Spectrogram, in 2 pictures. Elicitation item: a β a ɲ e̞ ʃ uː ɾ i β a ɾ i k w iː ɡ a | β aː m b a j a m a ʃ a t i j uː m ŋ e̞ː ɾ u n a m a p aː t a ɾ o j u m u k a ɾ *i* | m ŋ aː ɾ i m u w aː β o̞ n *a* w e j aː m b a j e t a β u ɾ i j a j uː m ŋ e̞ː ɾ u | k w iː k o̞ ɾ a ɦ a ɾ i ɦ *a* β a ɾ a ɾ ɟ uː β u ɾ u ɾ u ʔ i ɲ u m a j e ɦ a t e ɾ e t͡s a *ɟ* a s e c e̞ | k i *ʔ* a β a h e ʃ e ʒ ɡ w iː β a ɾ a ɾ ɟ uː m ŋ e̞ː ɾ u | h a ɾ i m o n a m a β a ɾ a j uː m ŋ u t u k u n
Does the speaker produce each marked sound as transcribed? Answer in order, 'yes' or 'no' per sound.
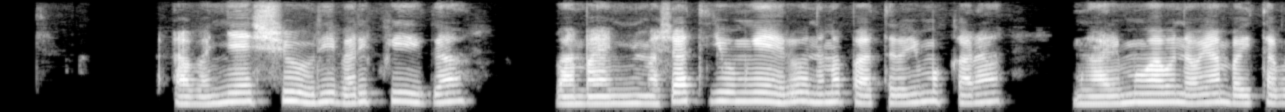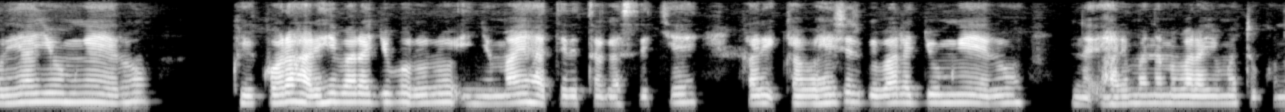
no, yes, no, no, no

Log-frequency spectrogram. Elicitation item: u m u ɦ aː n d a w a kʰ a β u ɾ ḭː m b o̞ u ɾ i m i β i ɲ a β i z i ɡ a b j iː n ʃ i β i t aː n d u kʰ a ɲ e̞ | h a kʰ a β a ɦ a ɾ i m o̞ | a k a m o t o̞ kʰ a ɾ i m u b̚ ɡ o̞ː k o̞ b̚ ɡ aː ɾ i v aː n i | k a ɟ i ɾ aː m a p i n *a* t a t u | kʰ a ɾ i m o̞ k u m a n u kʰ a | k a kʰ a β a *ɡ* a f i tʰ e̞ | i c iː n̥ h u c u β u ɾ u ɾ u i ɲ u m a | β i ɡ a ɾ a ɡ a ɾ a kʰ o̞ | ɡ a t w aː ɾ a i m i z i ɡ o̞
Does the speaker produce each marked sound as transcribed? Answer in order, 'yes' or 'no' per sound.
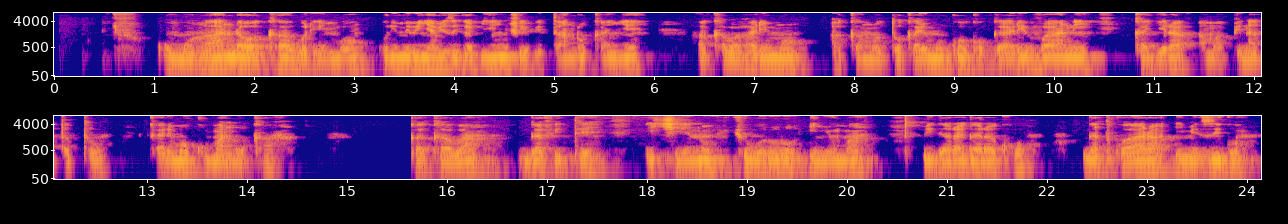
yes, yes

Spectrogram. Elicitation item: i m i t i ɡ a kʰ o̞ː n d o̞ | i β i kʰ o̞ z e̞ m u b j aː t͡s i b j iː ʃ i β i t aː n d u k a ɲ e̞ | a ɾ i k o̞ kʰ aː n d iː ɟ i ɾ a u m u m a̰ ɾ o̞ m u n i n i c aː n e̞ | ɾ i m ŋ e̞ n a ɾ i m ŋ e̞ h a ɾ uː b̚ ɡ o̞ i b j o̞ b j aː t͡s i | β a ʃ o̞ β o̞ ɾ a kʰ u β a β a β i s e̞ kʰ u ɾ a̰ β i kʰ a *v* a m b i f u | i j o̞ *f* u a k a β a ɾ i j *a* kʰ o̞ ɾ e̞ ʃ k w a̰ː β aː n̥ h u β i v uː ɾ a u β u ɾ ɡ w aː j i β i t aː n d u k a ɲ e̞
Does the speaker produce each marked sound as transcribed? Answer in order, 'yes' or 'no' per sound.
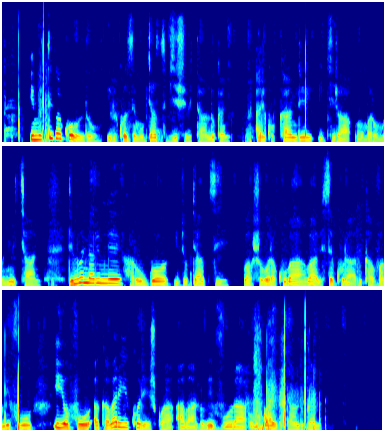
yes, yes, no

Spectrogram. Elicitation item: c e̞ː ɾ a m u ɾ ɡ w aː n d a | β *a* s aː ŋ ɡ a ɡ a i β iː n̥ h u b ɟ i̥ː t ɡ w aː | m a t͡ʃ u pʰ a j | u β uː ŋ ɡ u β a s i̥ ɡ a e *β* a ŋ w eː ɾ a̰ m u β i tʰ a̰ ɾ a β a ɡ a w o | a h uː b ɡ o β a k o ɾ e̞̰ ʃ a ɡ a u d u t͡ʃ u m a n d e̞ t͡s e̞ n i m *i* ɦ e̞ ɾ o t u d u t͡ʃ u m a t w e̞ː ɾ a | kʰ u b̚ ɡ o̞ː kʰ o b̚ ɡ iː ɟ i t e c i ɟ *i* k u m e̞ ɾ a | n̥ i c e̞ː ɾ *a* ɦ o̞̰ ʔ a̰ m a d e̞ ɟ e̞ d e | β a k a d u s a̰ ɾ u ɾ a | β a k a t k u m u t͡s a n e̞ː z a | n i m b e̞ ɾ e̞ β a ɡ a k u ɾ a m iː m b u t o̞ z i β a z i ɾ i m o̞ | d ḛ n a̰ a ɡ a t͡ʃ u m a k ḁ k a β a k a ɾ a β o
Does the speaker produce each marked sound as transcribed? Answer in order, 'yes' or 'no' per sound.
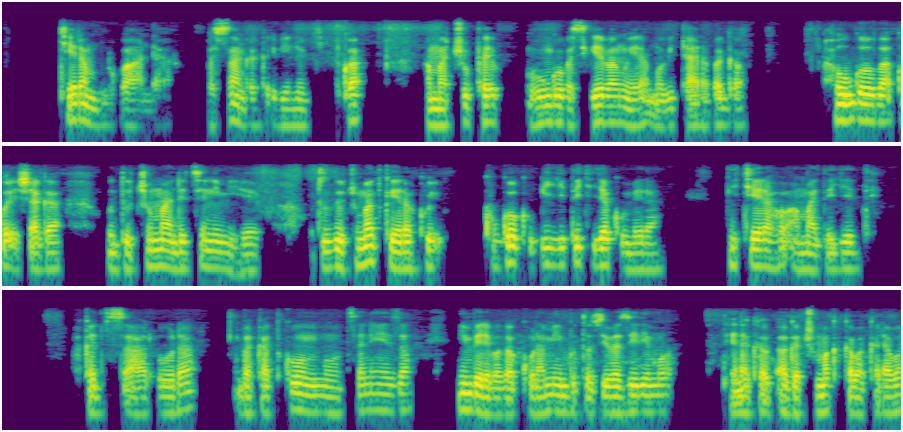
yes, yes, yes, no, yes

